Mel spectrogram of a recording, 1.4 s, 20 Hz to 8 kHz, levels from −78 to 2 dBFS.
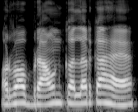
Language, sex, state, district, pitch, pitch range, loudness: Hindi, male, Jharkhand, Garhwa, 185 Hz, 165-190 Hz, -12 LUFS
